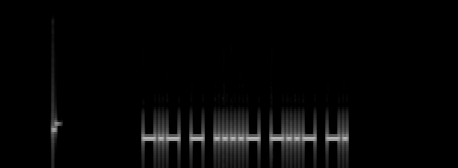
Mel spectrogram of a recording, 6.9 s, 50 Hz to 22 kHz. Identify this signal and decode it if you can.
Morse code, heard as a keyed tone, about 19 wpm, 700 Hz. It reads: KT4XN
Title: Call Signs Repeated 3x - 20wpm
